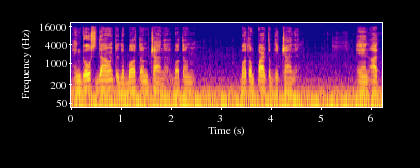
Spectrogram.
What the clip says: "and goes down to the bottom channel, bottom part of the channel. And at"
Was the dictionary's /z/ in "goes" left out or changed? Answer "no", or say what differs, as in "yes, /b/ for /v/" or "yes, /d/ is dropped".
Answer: yes, /s/ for /z/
